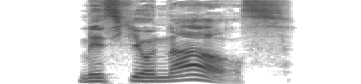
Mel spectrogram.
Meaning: genitive singular of Missionar
- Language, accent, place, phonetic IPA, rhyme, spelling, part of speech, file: German, Germany, Berlin, [ˌmɪsi̯oˈnaːɐ̯s], -aːɐ̯s, Missionars, noun, De-Missionars.ogg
